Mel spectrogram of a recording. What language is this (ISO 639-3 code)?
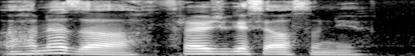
kas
